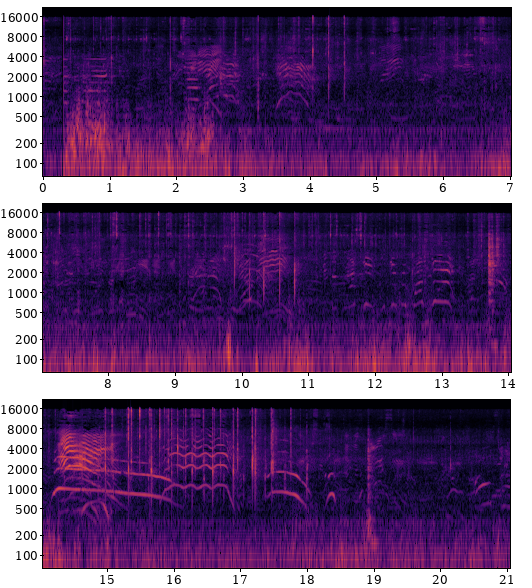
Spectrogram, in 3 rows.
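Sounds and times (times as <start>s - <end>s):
low rumble: 0.0s - 21.0s.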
